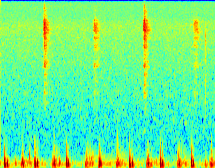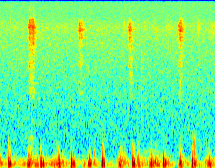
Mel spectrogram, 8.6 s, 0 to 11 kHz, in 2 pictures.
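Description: Strong, regular low thumps in pairs at about 98 a minute; a loud heartbeat.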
